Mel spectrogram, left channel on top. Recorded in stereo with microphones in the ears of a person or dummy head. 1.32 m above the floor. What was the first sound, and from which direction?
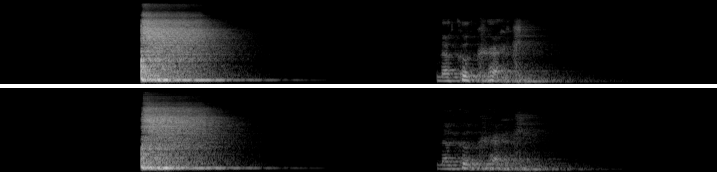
A snare drum, 55° left (ahead or behind).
